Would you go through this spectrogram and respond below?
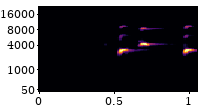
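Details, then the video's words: European goldfinch male calling with short paired chirps, a sharp high note followed by a slightly higher thin one, repeated once; background silent. "canto del jilguero limpio"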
